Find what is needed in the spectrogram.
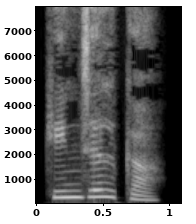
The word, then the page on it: ಕಿಂಜಲ್ಕ: kinjalka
